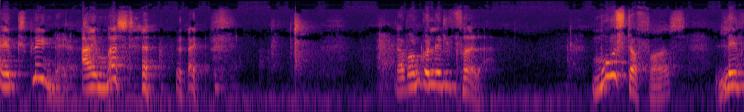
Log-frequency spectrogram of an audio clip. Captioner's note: laughs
